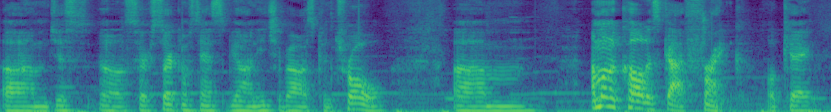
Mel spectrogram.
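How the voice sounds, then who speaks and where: Music plays in the background as a man with medium pitch and ordinary pitch variation speaks amid audible room echo. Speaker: pilot and social media vlogger. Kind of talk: casual vlog monologue. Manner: fast.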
